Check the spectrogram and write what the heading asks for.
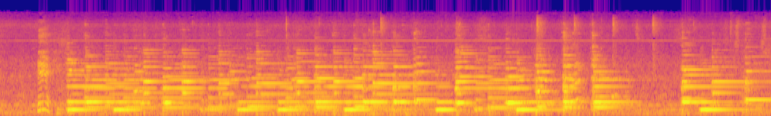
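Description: Solo ukulele playing a song's introduction. It starts about half a second in, pauses briefly near the end, then picks up again.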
